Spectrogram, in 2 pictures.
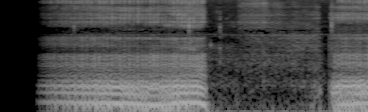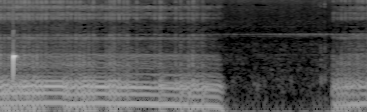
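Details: Shiba Inu kept as a family pet growls at its owners as a show of affection, not anger; three long, low, throaty rumbles of two to three seconds each, separated by short quiet breaths.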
